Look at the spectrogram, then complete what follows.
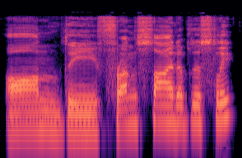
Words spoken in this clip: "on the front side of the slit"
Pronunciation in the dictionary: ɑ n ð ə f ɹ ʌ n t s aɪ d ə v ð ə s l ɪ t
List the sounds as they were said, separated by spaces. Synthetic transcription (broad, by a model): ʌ n ð ə f ɹ ʌ n t s aɪ d ə v ð ə s l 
